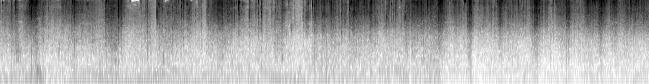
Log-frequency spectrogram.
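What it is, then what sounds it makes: Coconut shell bag. Long nails scratch across a handbag covered in coconut shell chips, and then the bag is lifted by its wooden bead handle and shaken. The result is a dense, bright, crackly rattle of small dry clicks and scrapes with almost no low end, each tick dying away almost instantly.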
